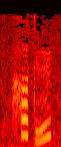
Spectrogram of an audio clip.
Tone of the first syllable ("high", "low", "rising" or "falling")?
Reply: high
